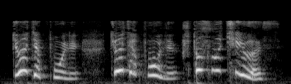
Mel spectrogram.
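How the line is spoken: Girl shouting. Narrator (Russian): закричала девочка

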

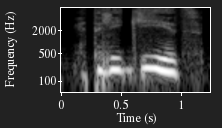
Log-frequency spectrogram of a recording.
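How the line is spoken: Whisper. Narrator (Russian): шепнул Венеций

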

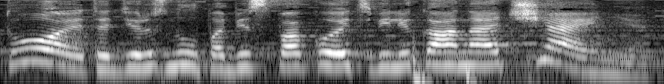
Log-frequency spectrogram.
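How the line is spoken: Shout. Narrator (Russian): крикнул хозяин замка

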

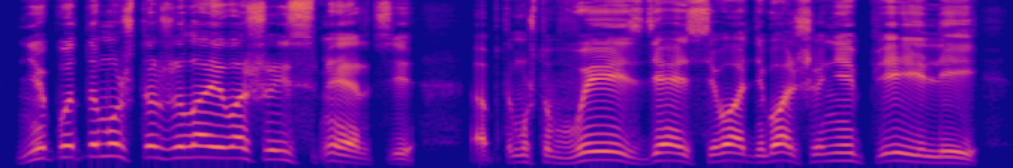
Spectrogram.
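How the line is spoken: Gloomy, weighty. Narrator (Russian): проговорил мрачно и веско

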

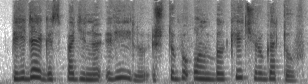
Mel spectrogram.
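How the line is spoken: Plain. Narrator (Russian): сказал Кик

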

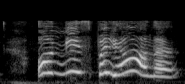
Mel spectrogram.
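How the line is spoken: Screaming. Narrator (Russian): завопила она

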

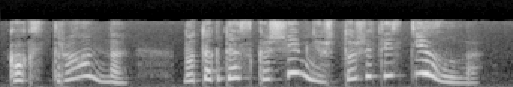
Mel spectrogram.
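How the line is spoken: Curious exclamation. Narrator (Russian): Опять воскликнула Луси, не скрывая любопытства

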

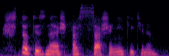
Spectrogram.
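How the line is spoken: Sharp question. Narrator (Russian): Соки резко спросил

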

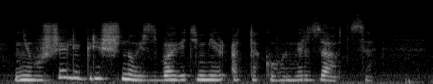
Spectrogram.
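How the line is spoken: Whisper. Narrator (Russian): прошептала она

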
